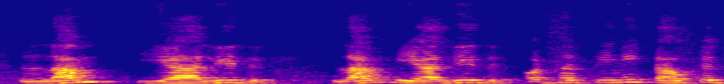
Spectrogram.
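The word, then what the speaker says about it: لم يلد: উচ্চারণটা দেখো, এখানে দাল কিন্তু কলকলা হরফ, বাউন্স করে উচ্চারণ করতে হয়। লাম ইয়ালিদ।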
